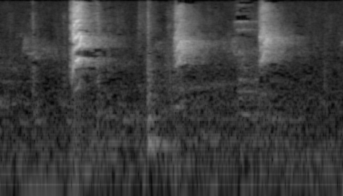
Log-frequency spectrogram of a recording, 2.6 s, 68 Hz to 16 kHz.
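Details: Ultramarine grosbeak female asking for mating, eager to mate. Three short, sharp high chips sound about once every 0.7 seconds against a quiet background.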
